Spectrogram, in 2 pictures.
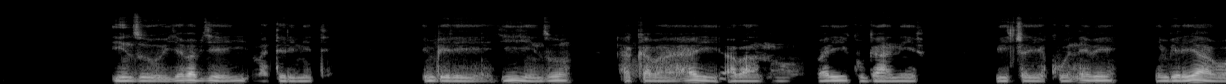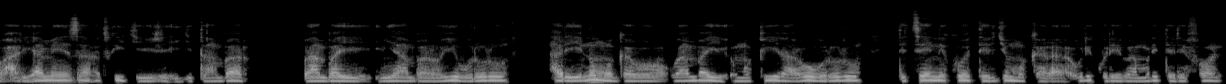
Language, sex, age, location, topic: Kinyarwanda, male, 18-24, Kigali, health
